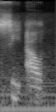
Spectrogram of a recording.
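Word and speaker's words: cout: the next one is c out pronounce c out normally computer screen back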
